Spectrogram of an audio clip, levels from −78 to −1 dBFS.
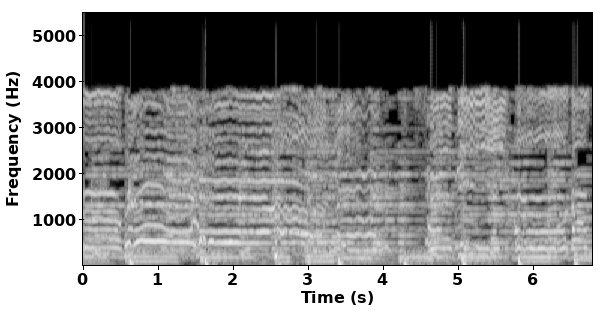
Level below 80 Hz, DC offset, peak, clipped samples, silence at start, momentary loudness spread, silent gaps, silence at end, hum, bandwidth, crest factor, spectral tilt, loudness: -24 dBFS; under 0.1%; 0 dBFS; 0.1%; 0 s; 3 LU; none; 0 s; none; 5.4 kHz; 12 dB; -8.5 dB/octave; -11 LUFS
